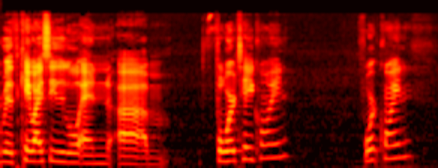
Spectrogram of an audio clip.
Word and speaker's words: Forte: kyc to go and Forte coin for coins do you pronounce the e yeah Forte Forte anyways so they are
